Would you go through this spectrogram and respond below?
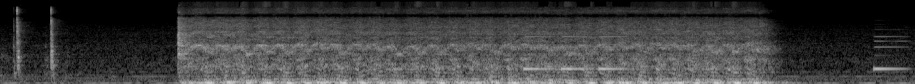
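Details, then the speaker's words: C5 Corvette drift car build, first start attempts after fitting a new battery (owner suspected the grounds or an undersized battery): strong, even starter churn for about six seconds at a steady beat; normal cranking, engine spins freely. "Well, that saved it. It works now. It spins."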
